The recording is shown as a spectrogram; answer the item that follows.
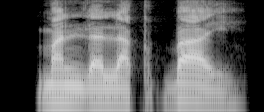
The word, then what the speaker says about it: manlalakbay: It is the focus marker that introduces the main topic of the sentence, and that is manlalakbay. Manlalakbay. Manlalakbay. Manlalakbay is spelled as M-A-N-L-A-L-A-K-B-A-Y.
